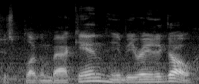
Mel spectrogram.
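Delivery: ordinary delivery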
